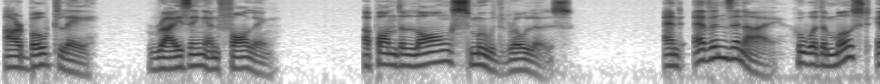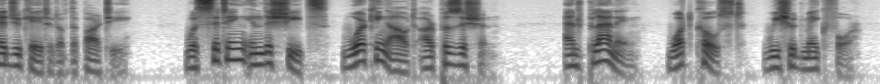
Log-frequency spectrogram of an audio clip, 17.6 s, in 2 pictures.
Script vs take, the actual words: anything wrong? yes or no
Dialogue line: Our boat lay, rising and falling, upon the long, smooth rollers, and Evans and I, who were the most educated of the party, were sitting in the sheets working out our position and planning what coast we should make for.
no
